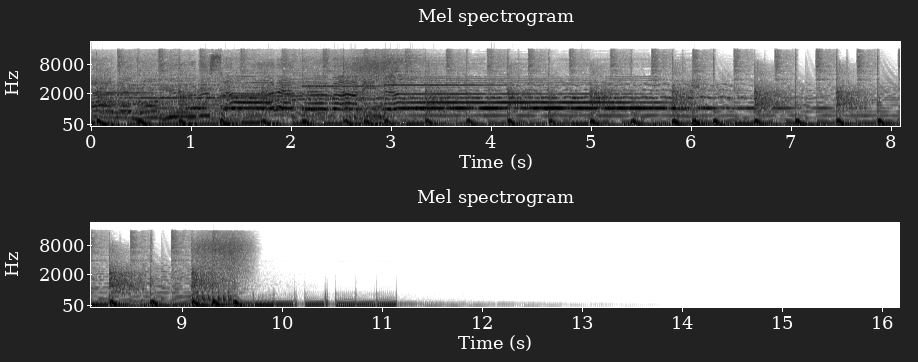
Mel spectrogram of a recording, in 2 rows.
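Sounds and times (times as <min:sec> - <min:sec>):
royalty-free horror escape anime music: 0:00.0 - 0:11.7.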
